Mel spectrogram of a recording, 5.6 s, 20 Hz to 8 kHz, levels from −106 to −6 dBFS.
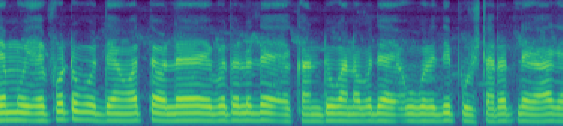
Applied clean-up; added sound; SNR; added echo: none; none; none; none.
